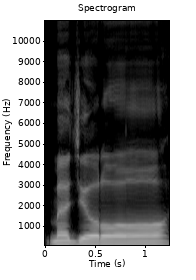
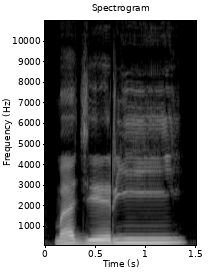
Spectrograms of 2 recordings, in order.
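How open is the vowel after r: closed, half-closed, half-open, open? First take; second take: open; closed. First: The vowel after r is a fully open a. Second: The vowel after r is a closed i sound. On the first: "naikkan atas" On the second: "Kalau kasrah majri"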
